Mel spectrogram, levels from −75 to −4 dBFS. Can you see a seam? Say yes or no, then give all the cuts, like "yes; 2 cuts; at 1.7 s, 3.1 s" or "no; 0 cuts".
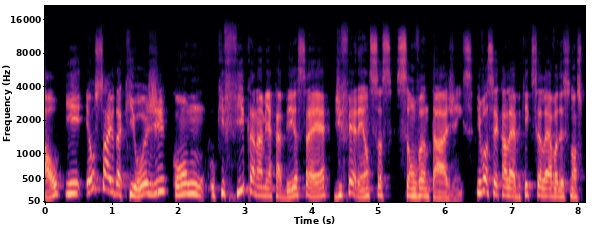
no; 0 cuts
